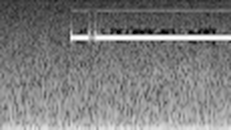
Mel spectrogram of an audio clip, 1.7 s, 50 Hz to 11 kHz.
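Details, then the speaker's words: Fluke meter on continuity checking fuses on a 2006 Can-Am Outlander Max 500 with battery trouble and no ECM communication: short steady high beep that breaks once then holds; continuity, fuse good. "so I got it where when you touch these two it makes a nice beeping sound that way you know you're getting a connection"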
